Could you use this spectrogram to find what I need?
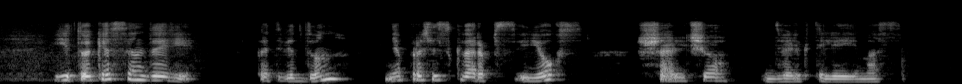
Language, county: Lithuanian, Vilnius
